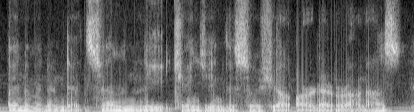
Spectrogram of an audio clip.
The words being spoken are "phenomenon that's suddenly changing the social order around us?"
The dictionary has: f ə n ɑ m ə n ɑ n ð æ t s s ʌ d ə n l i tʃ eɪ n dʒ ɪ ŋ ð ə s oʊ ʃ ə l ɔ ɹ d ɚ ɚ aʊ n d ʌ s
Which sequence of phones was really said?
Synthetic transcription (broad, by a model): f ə n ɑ m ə n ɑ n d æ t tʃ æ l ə n l i tʃ eɪ n dʒ ɪ ŋ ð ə s oʊ ʃ ə l ɔ ɹ d ɚ ɚ aʊ n d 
